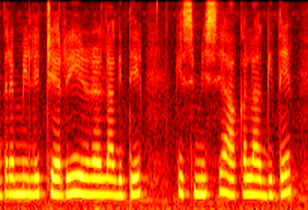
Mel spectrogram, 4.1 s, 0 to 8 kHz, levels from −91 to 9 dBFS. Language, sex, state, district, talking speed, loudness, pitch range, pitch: Kannada, female, Karnataka, Bidar, 85 wpm, -14 LUFS, 230-240 Hz, 230 Hz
